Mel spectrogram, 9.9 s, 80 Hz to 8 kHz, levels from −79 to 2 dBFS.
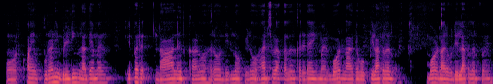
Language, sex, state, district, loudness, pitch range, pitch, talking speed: Marwari, male, Rajasthan, Nagaur, -33 LUFS, 100-110 Hz, 105 Hz, 225 wpm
